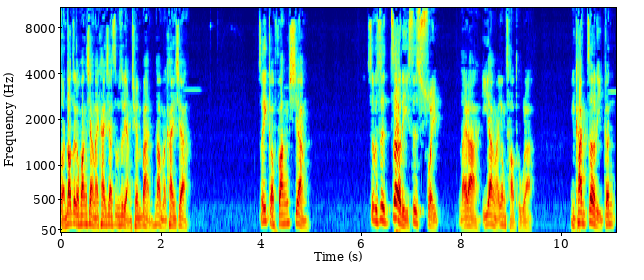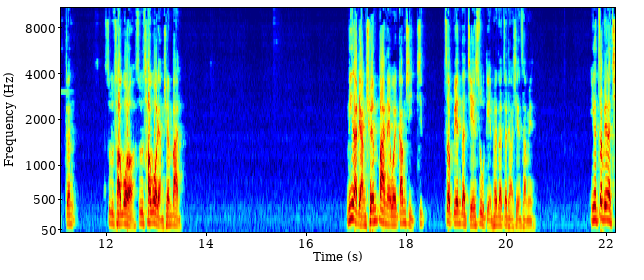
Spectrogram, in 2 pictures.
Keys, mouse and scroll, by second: 2.9 click, 3.6 scroll up 1, 8.8 click.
